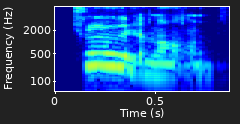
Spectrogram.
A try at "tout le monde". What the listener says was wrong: There you go. That's perfect.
